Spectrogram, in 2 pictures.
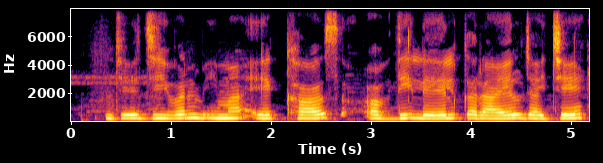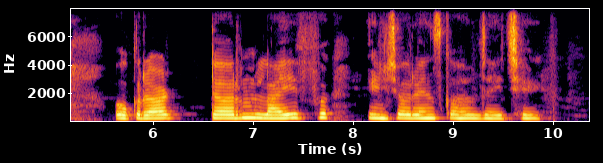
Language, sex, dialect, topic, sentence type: Maithili, female, Eastern / Thethi, banking, statement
